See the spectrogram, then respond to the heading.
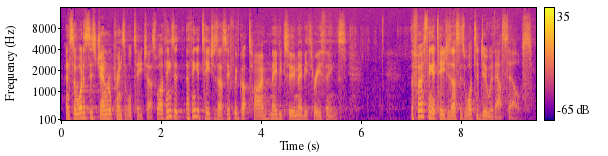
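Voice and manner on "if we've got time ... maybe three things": ordinary delivery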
